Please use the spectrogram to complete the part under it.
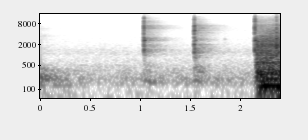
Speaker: You can hear uh the clicking of this relay and also motor jock.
